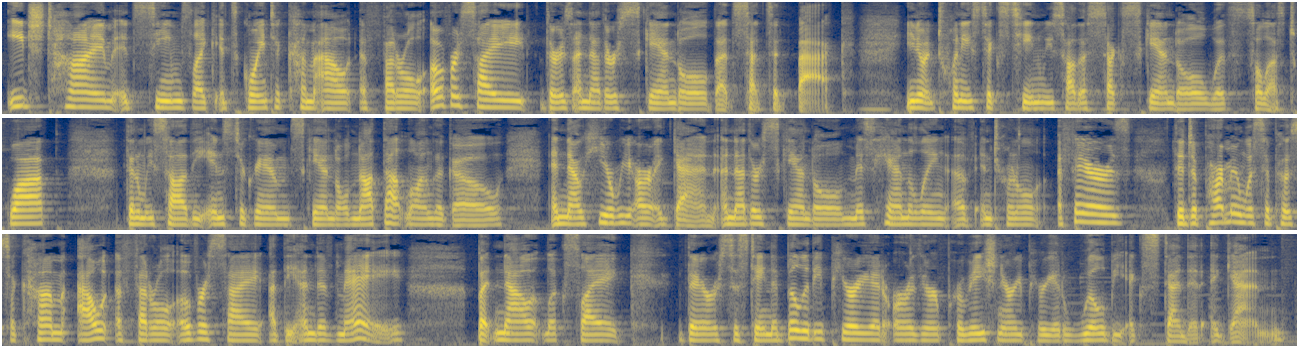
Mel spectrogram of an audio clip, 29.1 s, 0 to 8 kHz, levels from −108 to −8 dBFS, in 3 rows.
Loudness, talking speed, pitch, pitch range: -19 LUFS, 175 wpm, 165 Hz, 155-180 Hz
